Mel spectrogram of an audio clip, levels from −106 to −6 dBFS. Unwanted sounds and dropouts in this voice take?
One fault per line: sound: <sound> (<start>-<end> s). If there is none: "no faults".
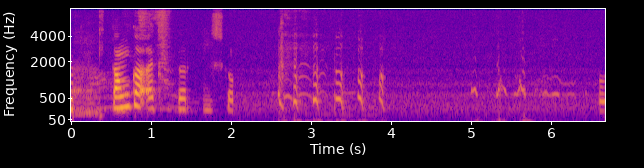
sound: laugh (2.5-4.0 s)
sound: bark (5.0-6.5 s)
